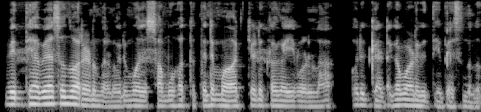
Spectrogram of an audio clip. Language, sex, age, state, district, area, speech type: Malayalam, male, 18-30, Kerala, Kozhikode, rural, spontaneous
